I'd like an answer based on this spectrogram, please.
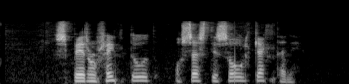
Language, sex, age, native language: Icelandic, male, 20-29, Icelandic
